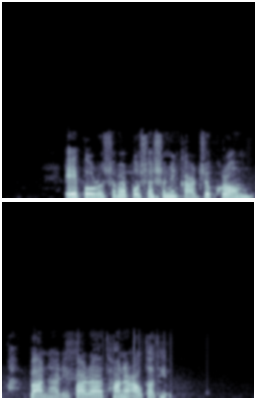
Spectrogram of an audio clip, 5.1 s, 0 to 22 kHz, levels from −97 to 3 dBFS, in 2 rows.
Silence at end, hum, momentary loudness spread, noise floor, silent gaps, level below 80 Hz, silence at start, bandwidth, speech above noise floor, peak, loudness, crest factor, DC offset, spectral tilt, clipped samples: 0.85 s; none; 8 LU; -74 dBFS; none; -64 dBFS; 0.65 s; 7.6 kHz; 56 dB; -2 dBFS; -19 LUFS; 18 dB; under 0.1%; -5.5 dB/octave; under 0.1%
